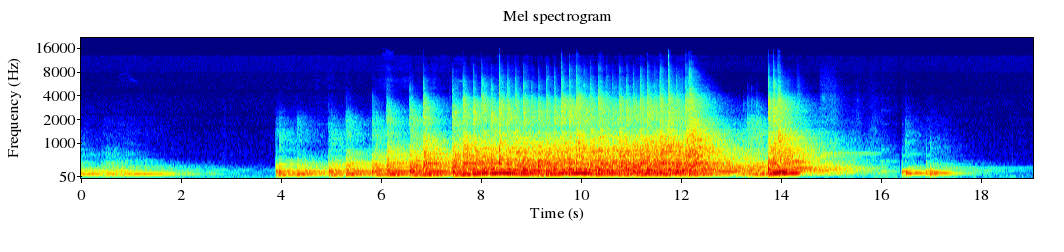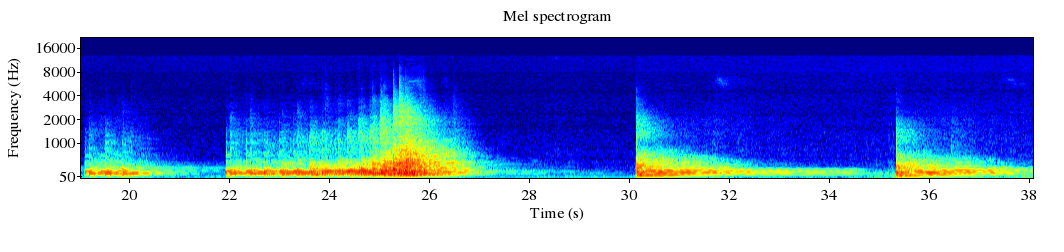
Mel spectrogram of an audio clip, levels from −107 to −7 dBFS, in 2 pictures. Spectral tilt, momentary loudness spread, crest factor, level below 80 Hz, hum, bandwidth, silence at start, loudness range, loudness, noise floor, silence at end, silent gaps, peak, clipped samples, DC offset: -10.5 dB/octave; 23 LU; 20 dB; -56 dBFS; none; 5.4 kHz; 0 s; 21 LU; -22 LUFS; -73 dBFS; 0.45 s; none; -4 dBFS; under 0.1%; under 0.1%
